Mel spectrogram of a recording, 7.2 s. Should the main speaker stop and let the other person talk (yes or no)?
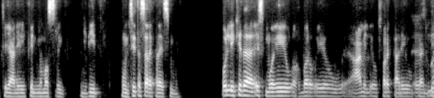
yes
